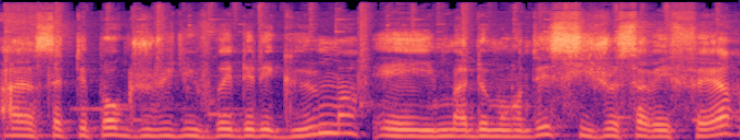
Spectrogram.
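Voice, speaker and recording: At a moderate pace, a woman with a medium pitch speaks amid noticeable background noise. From Réunion. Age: 60s. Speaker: retired cook and volunteer. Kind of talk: personal testimony.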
